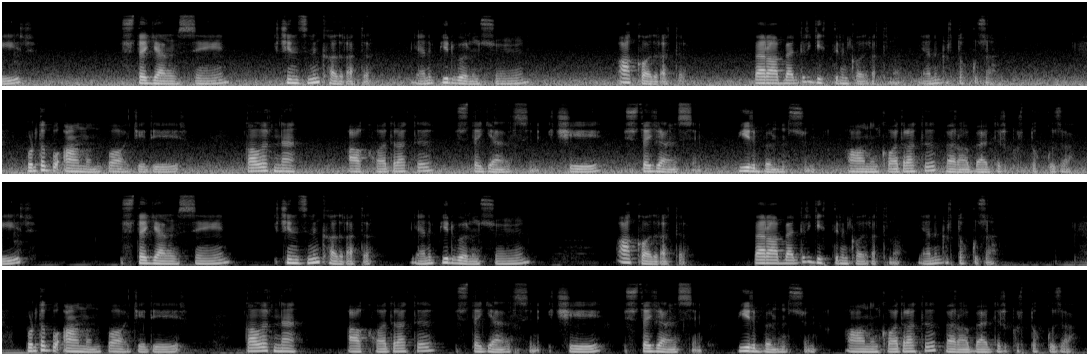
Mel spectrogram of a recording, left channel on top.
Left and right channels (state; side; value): noise; left; rumble, 9 dB below the sound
